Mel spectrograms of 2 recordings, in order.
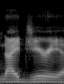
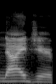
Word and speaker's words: Niger: Well, we pronounce it Niger because we got to stay away from the soft I. The soft G. We got to put a hard just sound on that and an I. Niger with a J.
